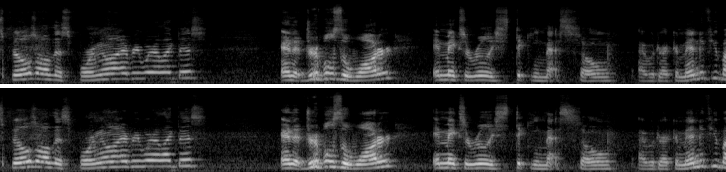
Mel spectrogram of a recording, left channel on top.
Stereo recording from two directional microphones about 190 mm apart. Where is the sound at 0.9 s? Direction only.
25° right (ahead or behind); by 5.2 s 40° right (ahead or behind).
